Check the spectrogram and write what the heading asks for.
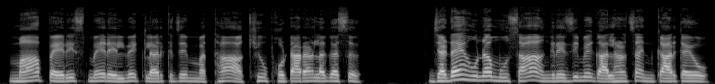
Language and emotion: Sindhi, angry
